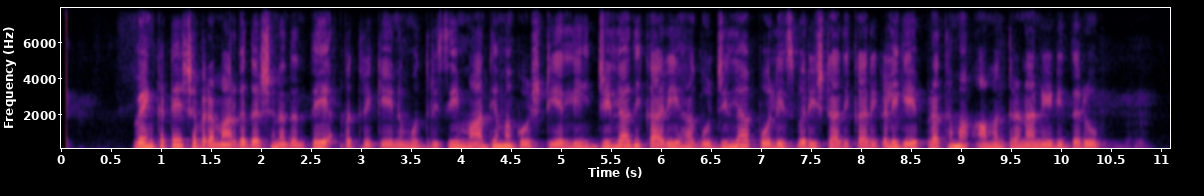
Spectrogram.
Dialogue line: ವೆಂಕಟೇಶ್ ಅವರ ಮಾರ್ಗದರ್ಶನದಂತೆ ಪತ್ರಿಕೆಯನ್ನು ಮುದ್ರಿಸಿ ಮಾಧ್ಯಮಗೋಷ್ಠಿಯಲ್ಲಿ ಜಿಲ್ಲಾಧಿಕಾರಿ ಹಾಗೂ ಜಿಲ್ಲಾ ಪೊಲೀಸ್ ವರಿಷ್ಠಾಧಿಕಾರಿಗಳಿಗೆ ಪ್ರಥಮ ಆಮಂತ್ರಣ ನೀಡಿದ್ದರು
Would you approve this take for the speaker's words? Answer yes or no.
yes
